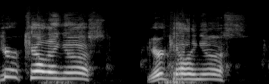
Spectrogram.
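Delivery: mock yelling pitched very high. Retelling a story scene where a character yells at Rand: imitating someone yelling. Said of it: "Bashir is yelling at him, like".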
